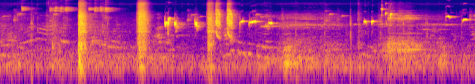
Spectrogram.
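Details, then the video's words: Female greater green leafbird singing in full ngeplong style, a medley of sharp whistled slurs near the upper register broken by loud harsh squawking bursts and brief chattered notes, with low background hum. "Cucak ijo betina paling gacor ngeplong isian super mewah"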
